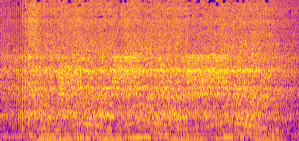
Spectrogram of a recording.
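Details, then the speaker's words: Isuzu Panther diesel after tune-up, valve adjustment and fuel filter replacement, in rain; revs cleanly through repeated blips with no stumble or stalling, steady idle between; previously shook and died when revved. "Kalau tadi digas gini langsung goyang-goyang terus mati. Sekarang sudah nggak lagi setelah kita ganti filter solar ini."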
